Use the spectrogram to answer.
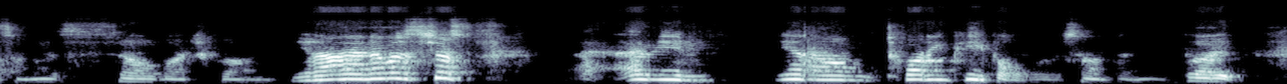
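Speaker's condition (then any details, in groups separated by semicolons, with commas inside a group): Cerebral palsy; present from birth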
